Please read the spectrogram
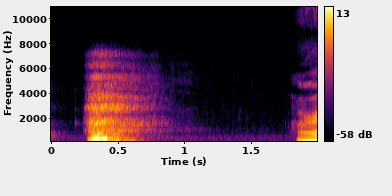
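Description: A woman's breathy, voiced exhale, like a sigh trailing off a laugh, lasting about half a second and falling in pitch, followed by about a second of silence.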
